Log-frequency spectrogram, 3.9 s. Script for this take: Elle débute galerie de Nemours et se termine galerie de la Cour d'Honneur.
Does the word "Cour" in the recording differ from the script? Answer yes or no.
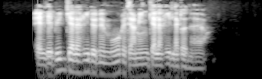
yes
